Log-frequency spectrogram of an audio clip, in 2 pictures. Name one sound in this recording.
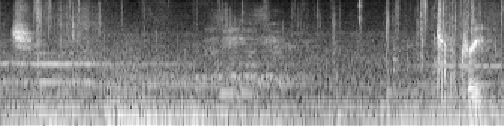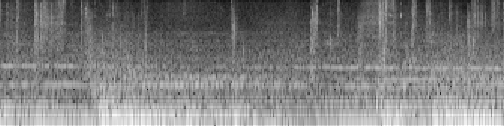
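Footsteps crunch softly on scattered debris.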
